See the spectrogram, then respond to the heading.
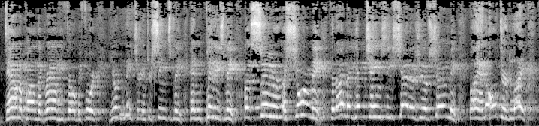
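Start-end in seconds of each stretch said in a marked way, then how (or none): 2.2-10.8 high, impassioned begging; pleading at a raised pitch; desperate entreaty. A narrator's reading. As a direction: implore the spirit for another chance. Scrooge begs for altered life.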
